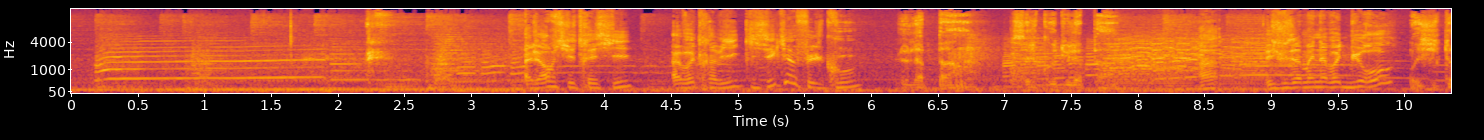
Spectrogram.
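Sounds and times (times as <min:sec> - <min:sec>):
old Fiat Stilo car engine accelerating: 0:00.0 - 0:09.8
speech: 0:03.5 - 0:10.3.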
